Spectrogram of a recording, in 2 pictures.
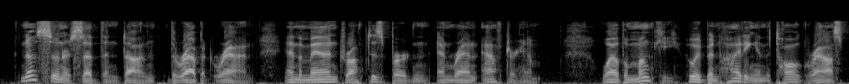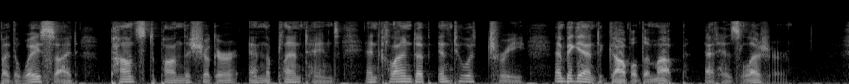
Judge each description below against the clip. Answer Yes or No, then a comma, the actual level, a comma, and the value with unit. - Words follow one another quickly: No, average, 190 wpm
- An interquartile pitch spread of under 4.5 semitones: No, average, 4.9 semitones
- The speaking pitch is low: Yes, low, 105 Hz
